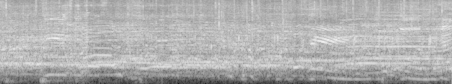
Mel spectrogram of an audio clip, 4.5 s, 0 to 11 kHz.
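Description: A loud, dense crowd cheers and whoops at an Anime Expo 2019 Street Fighter V cosplay event, a continuous roar close around with voices rising over it.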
